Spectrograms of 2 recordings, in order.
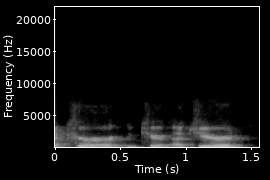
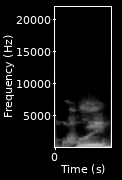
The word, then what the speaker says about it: accrual: bookkeeping, you're talking about a cured, is that how you pronounce it? System or cash basis. That's the two different main ones. Is that right? Yeah, cash basis or accrual basis.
